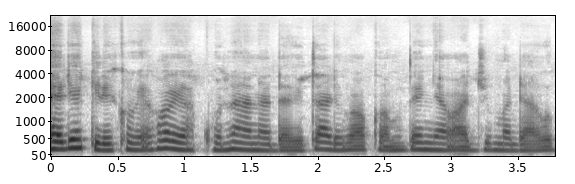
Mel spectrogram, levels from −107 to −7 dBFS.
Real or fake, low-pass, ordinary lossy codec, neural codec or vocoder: fake; none; none; codec, 44.1 kHz, 7.8 kbps, Pupu-Codec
